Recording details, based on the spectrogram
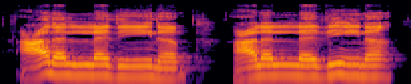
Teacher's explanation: लाम को अगले लाम के साथ मिलाना है, लाम के ऊपर तशदीद जोर देंगे , अगले लाम को नरम से अदा करेंगे, दाल को बारीक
